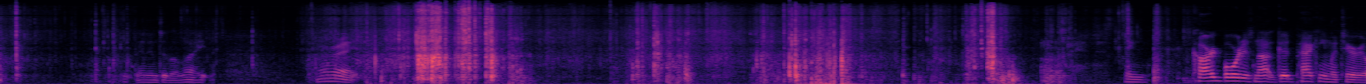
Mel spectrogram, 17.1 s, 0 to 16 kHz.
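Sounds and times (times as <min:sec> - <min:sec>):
cardboard crumpling: 0:00.0 - 0:02.7, 0:03.8 - 0:14.7.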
